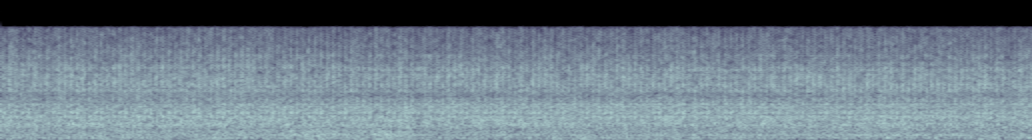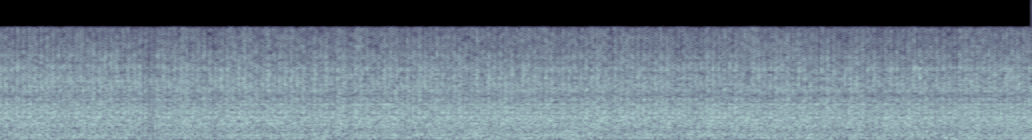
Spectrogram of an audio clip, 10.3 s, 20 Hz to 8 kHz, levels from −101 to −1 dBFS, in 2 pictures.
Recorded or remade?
remade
